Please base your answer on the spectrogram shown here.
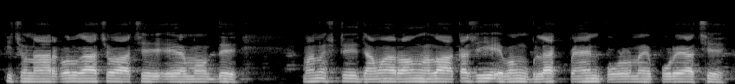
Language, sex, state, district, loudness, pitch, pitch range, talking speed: Bengali, male, West Bengal, Malda, -17 LUFS, 130 Hz, 130-135 Hz, 140 wpm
